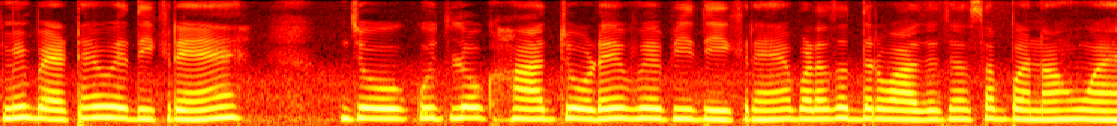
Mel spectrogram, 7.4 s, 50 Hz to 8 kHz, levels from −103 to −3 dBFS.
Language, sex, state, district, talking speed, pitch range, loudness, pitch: Hindi, female, Maharashtra, Sindhudurg, 175 wpm, 220-240 Hz, -17 LUFS, 225 Hz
